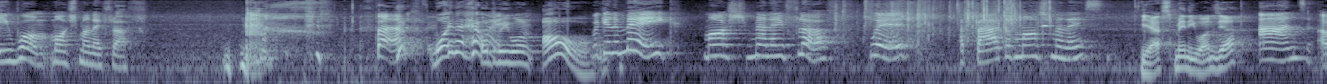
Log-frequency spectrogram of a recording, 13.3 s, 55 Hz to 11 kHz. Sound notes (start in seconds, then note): 2.3 laughs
